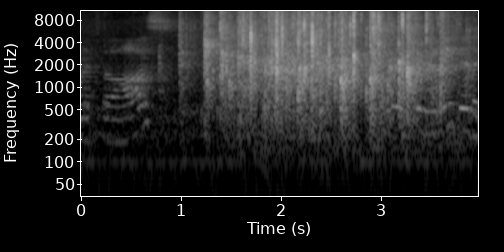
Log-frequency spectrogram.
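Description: An audience at a Toastmasters club meeting breaks into applause for a speaker, a burst of clapping that starts right after a short spoken line and carries on to the end.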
